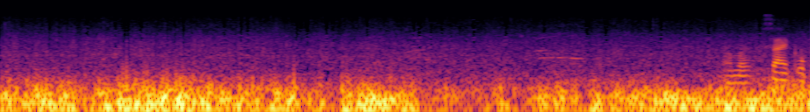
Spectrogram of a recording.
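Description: Strong wind blows at a warm beach in Bang Saen, buffeting the microphone in a continuous low roar that swells and eases in gusts.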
